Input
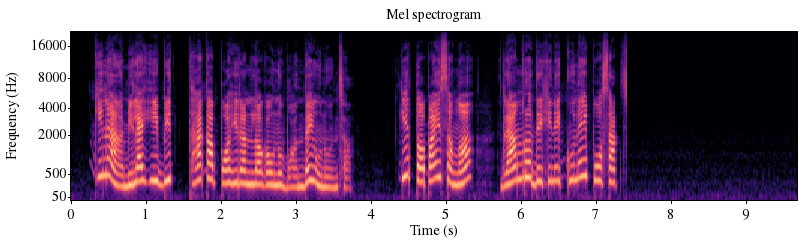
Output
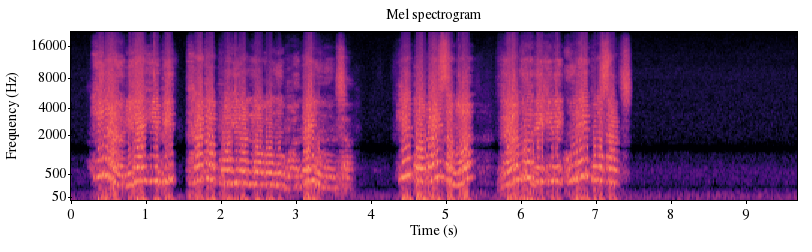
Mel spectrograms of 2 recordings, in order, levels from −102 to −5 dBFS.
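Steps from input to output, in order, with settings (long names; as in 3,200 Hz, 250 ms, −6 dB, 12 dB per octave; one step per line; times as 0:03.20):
random phases in long frames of 100 ms
phaser with its sweep stopped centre 560 Hz, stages 4
asymmetric clip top −27 dBFS
every bin compressed towards the loudest bin 2 to 1
level +1.5 dB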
